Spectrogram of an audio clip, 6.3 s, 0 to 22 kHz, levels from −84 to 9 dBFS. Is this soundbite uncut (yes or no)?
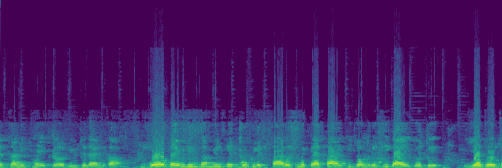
yes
